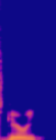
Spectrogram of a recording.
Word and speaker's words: Gerry: I always think about Devin when I think about that because she wrote a PowerPoint presentation in government on Elbridge Gerry, or Gary. I guess there's a debate about how to pronounce it, and she's very particular. It's Gary.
